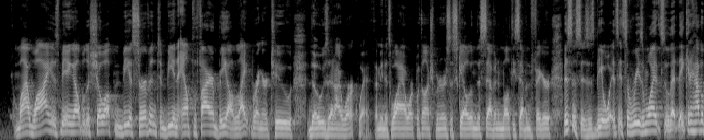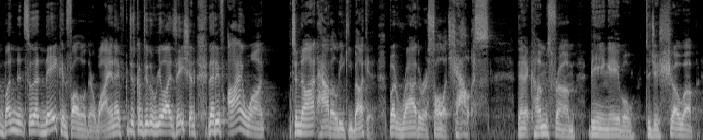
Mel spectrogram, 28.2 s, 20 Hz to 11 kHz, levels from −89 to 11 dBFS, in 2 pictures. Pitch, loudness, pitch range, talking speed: 110 Hz, -21 LUFS, 105-140 Hz, 200 wpm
